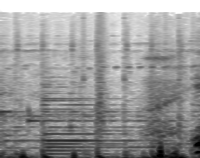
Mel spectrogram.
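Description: Footsteps on a paved road, a quick uneven run of soft knocks, with steady background music underneath.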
